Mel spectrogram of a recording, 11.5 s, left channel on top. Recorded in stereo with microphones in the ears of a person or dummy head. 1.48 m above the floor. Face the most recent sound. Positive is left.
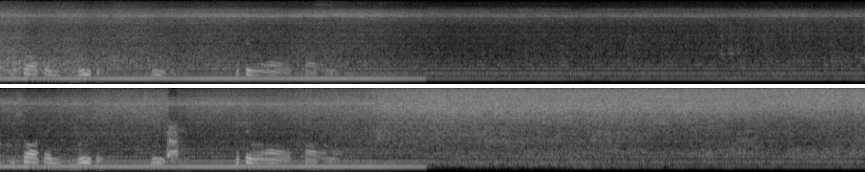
turn(degrees=-30)  # may be behind; listen again after turning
